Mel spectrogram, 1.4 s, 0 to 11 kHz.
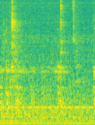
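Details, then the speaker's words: Harbor Freight 93212 mini lathe headstock during a rebuild, belt off, only the gears turning: a light, uneven ticking under a faint whir. The noise was traced to the intermediate-shaft pulley pushed on too hard, side-loading a dry bearing. "that does not sound good there's no belt on it that's just the gear inside in this"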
